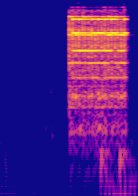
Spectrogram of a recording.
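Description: An old telephone bell rings in one short, loud, bright burst lasting about half a second, preceded by near silence.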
